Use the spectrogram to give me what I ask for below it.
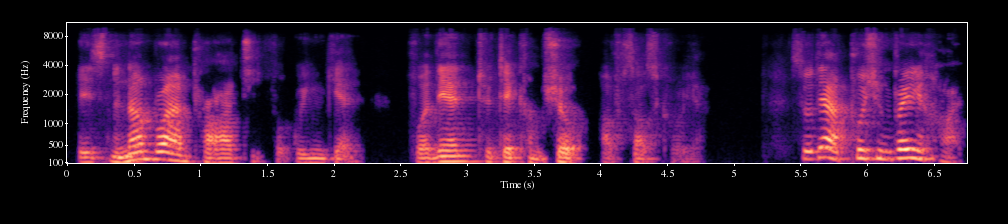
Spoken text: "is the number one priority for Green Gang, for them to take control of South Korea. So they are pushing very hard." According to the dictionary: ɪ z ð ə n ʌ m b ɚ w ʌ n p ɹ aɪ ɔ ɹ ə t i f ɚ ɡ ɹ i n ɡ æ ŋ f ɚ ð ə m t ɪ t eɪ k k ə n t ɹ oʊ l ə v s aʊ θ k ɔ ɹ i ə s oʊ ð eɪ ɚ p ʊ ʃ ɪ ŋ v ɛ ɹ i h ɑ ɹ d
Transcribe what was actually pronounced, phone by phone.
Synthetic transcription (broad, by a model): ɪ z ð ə n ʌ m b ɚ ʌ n p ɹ aɪ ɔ ɹ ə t i f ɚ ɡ w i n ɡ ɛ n f ɚ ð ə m t ɪ t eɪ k k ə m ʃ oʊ ə v s aʊ θ k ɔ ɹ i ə s oʊ ð eɪ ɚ p ʊ ʃ ɪ ŋ v ɛ ɹ i h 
